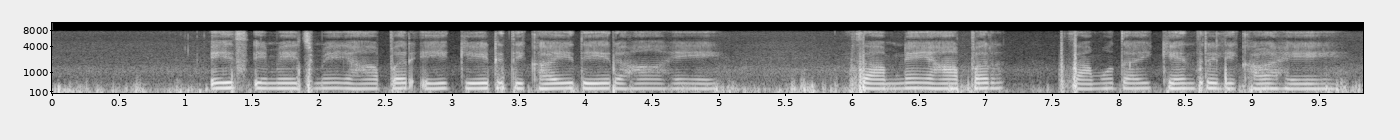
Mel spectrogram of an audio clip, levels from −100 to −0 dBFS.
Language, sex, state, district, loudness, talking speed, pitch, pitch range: Hindi, male, Rajasthan, Jaipur, -14 LUFS, 110 wpm, 205 Hz, 195-210 Hz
